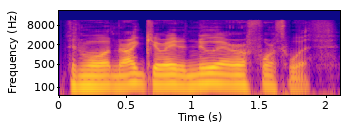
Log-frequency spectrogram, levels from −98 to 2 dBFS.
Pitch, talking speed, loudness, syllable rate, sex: 115 Hz, 200 wpm, -13 LUFS, 6.7 syllables/s, male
